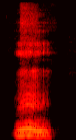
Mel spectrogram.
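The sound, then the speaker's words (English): A single short sneeze, a voiced burst with a breathy edge that cuts off abruptly, at moderate volume, with no talking around it. “Gesundheit.”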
